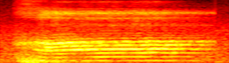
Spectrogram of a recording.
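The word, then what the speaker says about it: خ: মানে উপরের অংশ থেকে এই হরফটি উচ্চারণ করা হবে আমি উচ্চারণ করছি আপনারা সবাই লক্ষ্য করুন এবং আওয়াজগত উচ্চারণগত এটা মোটা হবে খে আমি আপনাদেরকে একটি বিষয়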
